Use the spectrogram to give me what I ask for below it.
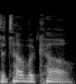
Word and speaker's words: Etobicoke: Well, except that the Coke is silent. It's Etobicoke. – Yeah. Oh, is it? – The K is silent, yes.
